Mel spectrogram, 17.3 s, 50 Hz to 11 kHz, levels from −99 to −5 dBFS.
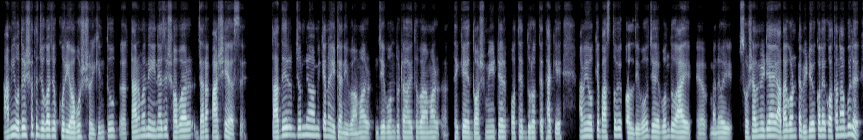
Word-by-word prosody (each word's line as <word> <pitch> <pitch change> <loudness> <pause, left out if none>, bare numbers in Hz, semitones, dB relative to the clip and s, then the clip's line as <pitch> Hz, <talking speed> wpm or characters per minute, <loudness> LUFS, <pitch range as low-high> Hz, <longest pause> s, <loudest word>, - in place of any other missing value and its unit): আমি 160 +6 0
ওদের 175 +2 +3
সাথে 190 -1 -1
যোগাযোগ 155 -1 +3
করি 145 -3 +2
অবশ্যই। 120 -4 -2
কিন্তু 125 +5 -4 0.2
আ - - -3 0.2
তার 125 +2 +3
মানে 165 +1 0
এই - - -2
না 160 - +1
যে 170 - 0
সবার 140 +3 +4 0.3
যারা 125 +3 +2
পাশে 130 +3 +2
আছে, - - -11 0.6
তাদের 145 +8 +4 0.2
জন্য 175 +1 0 0.2
আমি 170 0 -3
কেন 155 -1 +1
এটা 125 +1 0
নিবো? 105 -1 -2
আমার 120 +2 -1 0.3
যে 125 - +1
বন্ধুটা 125 0 -3
হয়তোবা 120 0 -1
আমার 120 +1 -1 0.2
আ - - -12 0.2
থেকে 120 +1 -2 0.2
১০ 115 0 +2
মিনিটের 130 +1 -1
পথের 120 +1 -3
দূরত্বে 120 +1 -1
থাকে, 130 -3 0 0.4
আমি 135 +3 0
ওকে 150 +1 -3
বাস্তবে 135 +6 0
কল 120 - +3
দিব 105 +1 -1 0.2
যে 135 - +2 0.2
বন্ধু 140 +2 -1
আয় 125 -1 +5
ইয়ে 110 -2 -6 0.2
মানে 110 +2 -3
ওই 115 - +2 0.4
সোশ্যাল 130 +3 +1
মিডিয়ায় 155 +1 +3
০.৫ 135 +2 +3
ঘন্টা 150 +1 +1
ভিডিও 145 +5 +2
কলে 155 0 +4
কথা 145 +3 +3
না 170 - +4
বলে 190 -4 +3
130 Hz, 190 wpm, -24 LUFS, 120-155 Hz, 0.6 s, আয়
